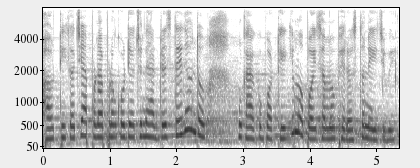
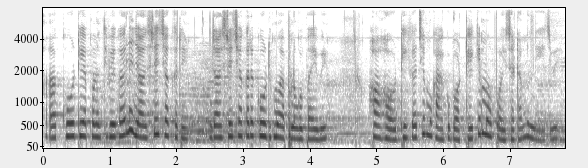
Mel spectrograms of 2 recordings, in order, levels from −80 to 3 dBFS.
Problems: continuous background conversations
